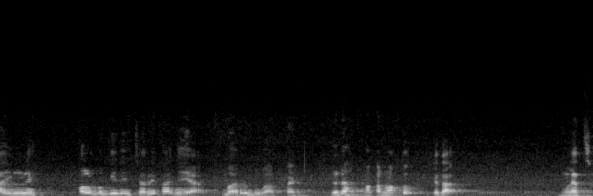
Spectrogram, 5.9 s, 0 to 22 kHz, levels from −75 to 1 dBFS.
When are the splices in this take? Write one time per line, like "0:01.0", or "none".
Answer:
0:02.1
0:03.1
